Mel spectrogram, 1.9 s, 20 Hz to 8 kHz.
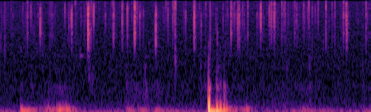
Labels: {"label": "biophony, double pulse", "recorder": "SoundTrap 300"}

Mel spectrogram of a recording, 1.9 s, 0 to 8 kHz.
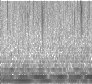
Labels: {"label": "biophony, midshipman", "recorder": "SoundTrap 500"}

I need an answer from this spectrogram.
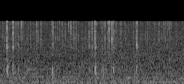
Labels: {"label": "ambient", "recorder": "HydroMoth"}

